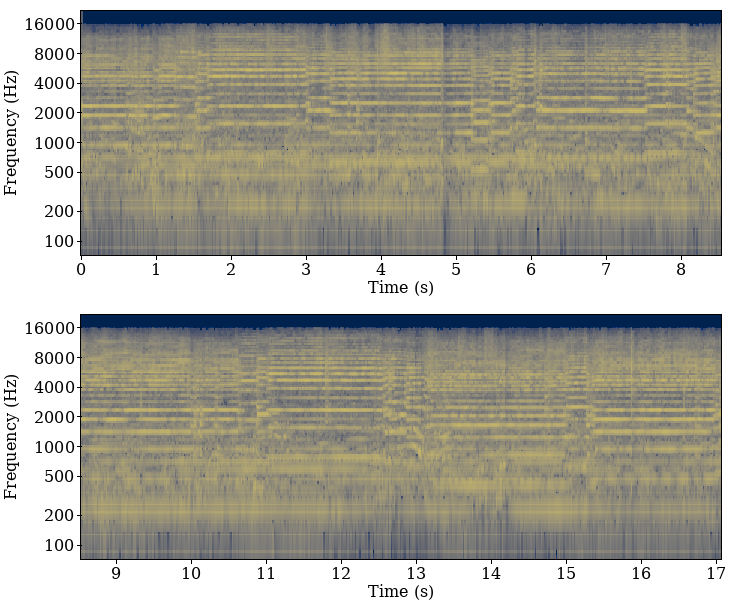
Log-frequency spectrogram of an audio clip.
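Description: Highland bagpipes playing a tune: the chanter melody moves from note to note over the steady drones.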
